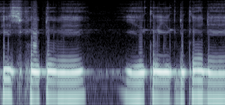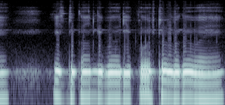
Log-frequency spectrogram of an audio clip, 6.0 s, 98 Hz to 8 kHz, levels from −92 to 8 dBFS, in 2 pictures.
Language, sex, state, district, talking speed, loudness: Hindi, male, Rajasthan, Bikaner, 160 wpm, -10 LUFS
